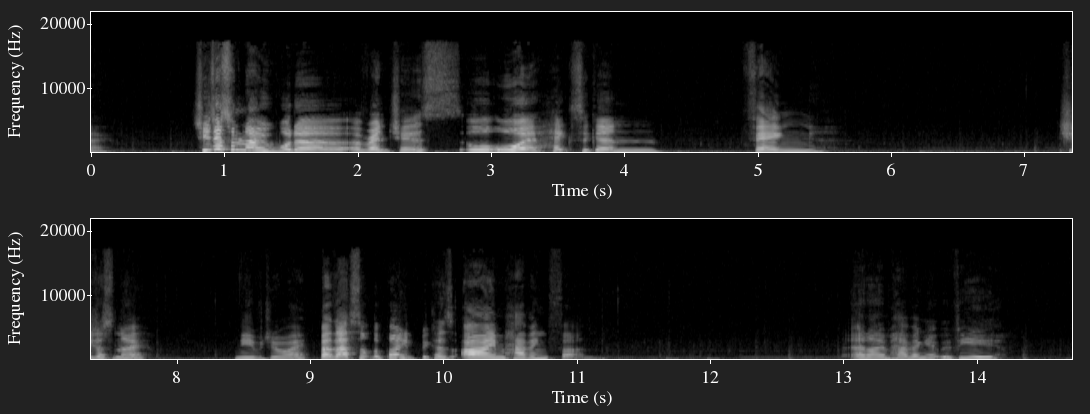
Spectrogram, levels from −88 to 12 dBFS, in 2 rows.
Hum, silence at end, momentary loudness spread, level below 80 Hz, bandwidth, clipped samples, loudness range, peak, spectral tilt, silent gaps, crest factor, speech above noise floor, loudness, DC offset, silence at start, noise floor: none; 0.55 s; 19 LU; -64 dBFS; 17.5 kHz; under 0.1%; 15 LU; -4 dBFS; -4 dB/octave; none; 22 dB; 39 dB; -24 LUFS; under 0.1%; 0 s; -64 dBFS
